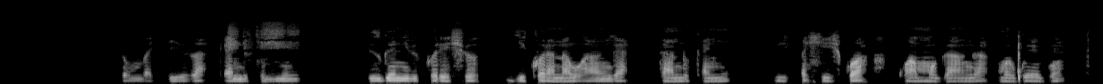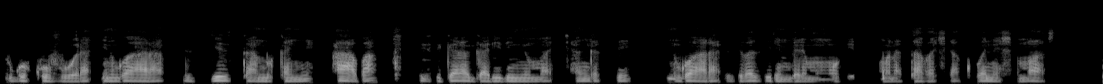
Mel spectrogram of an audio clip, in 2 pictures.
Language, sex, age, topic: Kinyarwanda, female, 18-24, health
